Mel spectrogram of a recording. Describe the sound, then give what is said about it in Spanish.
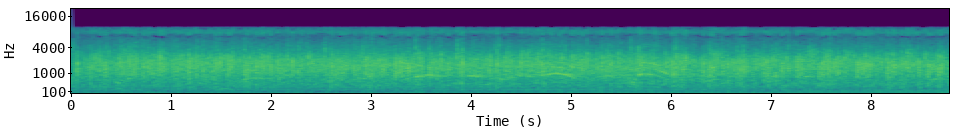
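Congregation applauding in church during a sermon, a vigorous, unbroken wash of many hands clapping that stays loud and even for nearly nine seconds, with voices mixed into the crowd. “Denle un aplauso al cielo.”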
